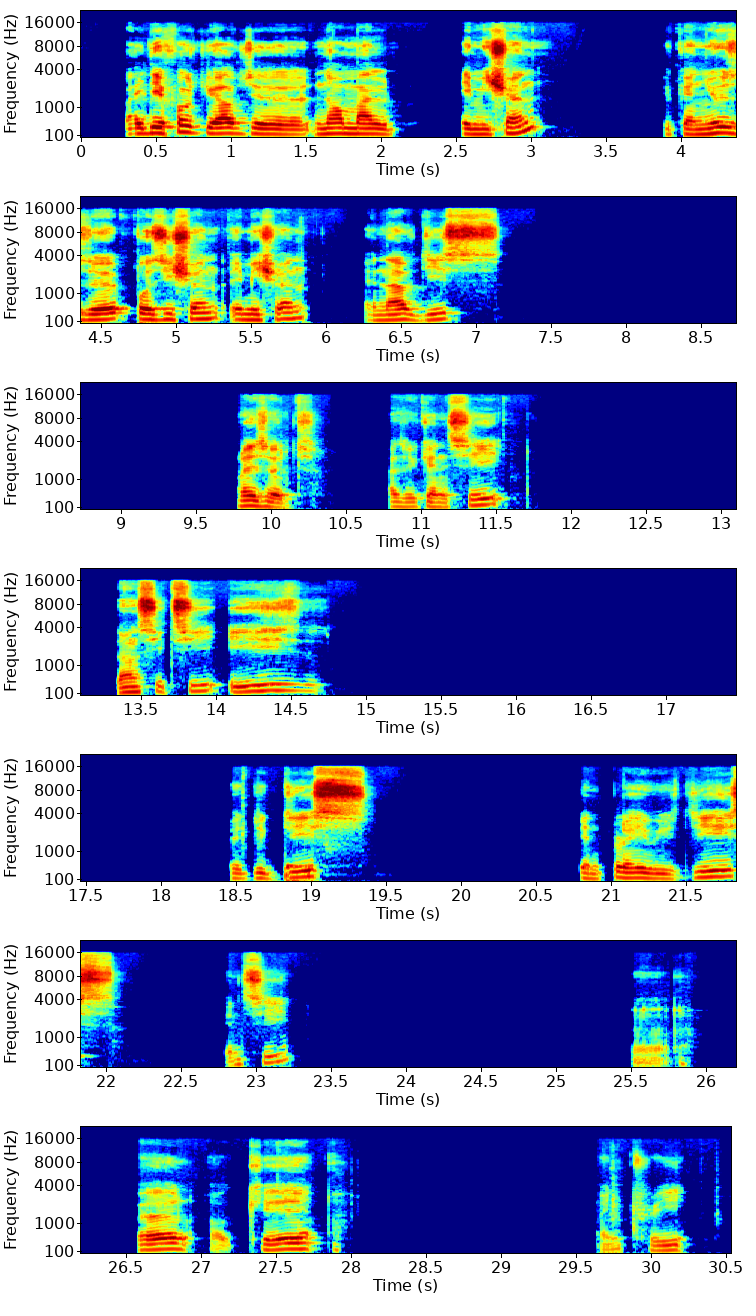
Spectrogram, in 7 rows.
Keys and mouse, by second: 3.8-4.8 drag, 5.8 space, 10.0 space, 10.3 middle click, 13.4 click, 15.9 drag, 17.3-18.7 drag, 20.4-24.2 drag, 25.0-26.3 drag, 26.5 middle click, 28.6-29.8 drag.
